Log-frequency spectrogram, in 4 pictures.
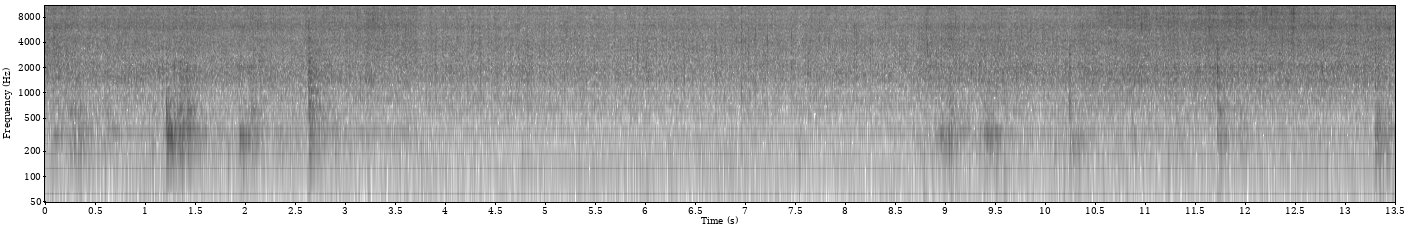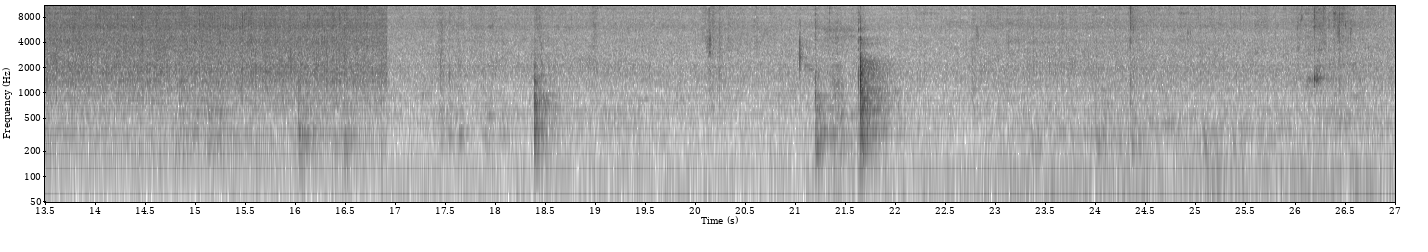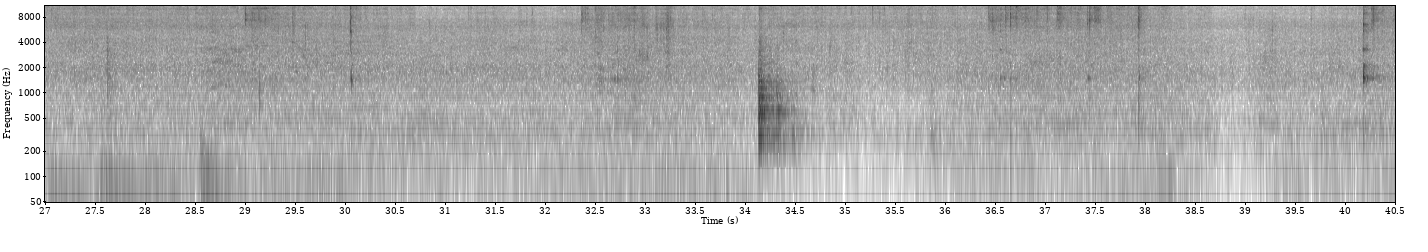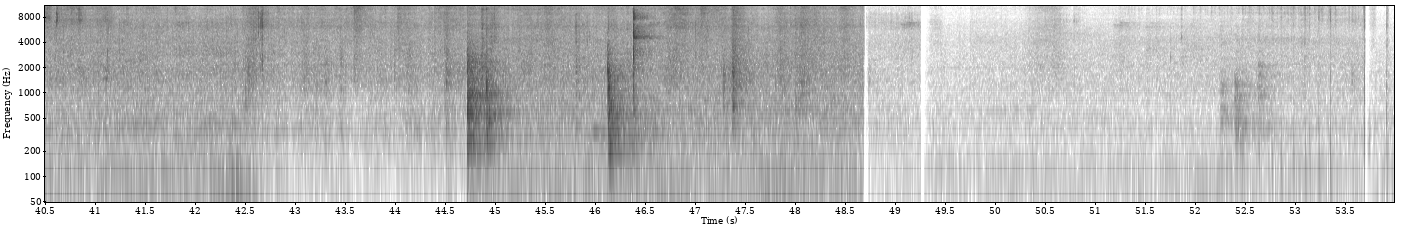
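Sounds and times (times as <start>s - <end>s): okra sizzling in oil: 0.0s - 48.8s.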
